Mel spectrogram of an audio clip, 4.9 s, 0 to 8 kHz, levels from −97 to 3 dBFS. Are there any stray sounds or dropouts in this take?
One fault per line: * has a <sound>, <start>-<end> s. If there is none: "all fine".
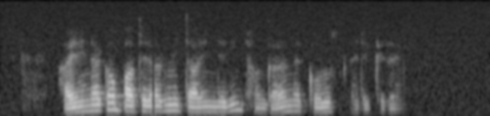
* has a dropout, 1.5-1.5 s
